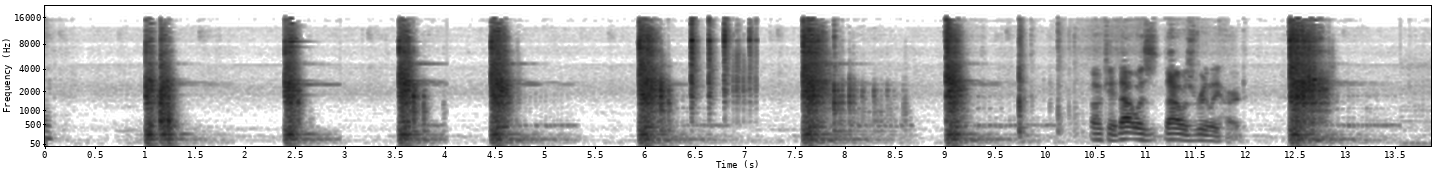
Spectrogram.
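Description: A hammer strikes a small hard object with sharp knocks.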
